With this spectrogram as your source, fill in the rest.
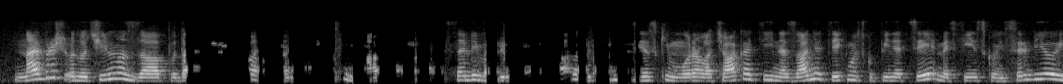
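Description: From 1.86 to 4.09 s the talker gets pushed way down, dropping by around 40 dB at the deepest and chopping out about two seconds in pieces. That's speech suppressed in double talk: with both ends talking at once, the echo canceller likely couldn't separate the talker from the loudspeaker echo and clamped down on everything. Right after, from 4.13 to 4.48 s, the other side's voice leaks through, faint at roughly 20 dB under the talker. This is likely the same canceller failing the other way and leaving some of the far end's loudspeaker playback in the mic signal.

There's a small dip of about 5 dB from 4.51 to 4.58 s. Then at 4.83 to 5.06 s the leak gets loud, only about 5 dB below the talker. From 4.88 to 6.43 s the talker is crushed again by around 40 dB, for roughly a second and a half. During that stretch one more short scrap of the other side slips through at 5.91 to 5.97 s, about 20 dB down. 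Throughout, the call path's Opus coding keeps everything under 8 kHz.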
